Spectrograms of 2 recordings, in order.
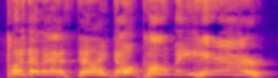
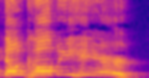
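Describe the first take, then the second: First: For the last time, loud, higher, slow and stretched; exasperated shout. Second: Louder and higher, dragged out slowly; slow angry repeat. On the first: Fed-up host shouting at the caller, very slow and loud. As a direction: bellow it at the end of your patience. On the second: Irritated host repeating a warning slowly, higher and louder. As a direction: spell out each word with annoyance. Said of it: "I said". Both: Acted.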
